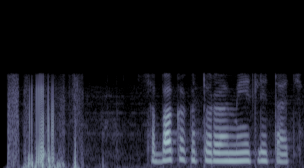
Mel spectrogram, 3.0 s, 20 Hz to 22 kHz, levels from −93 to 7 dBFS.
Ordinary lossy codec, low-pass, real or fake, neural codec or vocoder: none; 3.6 kHz; real; none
